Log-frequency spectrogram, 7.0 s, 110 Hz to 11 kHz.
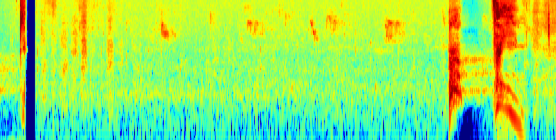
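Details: A 14-month-old Berger Picard learning to bark on command; one short loud bark near the end, followed by a second strained bark, over a quiet indoor background.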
